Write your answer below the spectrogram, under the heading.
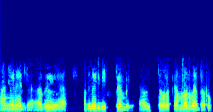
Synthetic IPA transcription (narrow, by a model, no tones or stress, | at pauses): ɐŋːɐnejɐlːɐ̰ɐ̰ðɨ | ɐðinoɾuʋist̪ːɨuɳɖɨ̰aːʋist̪ːɐʋɐɭɐkːenɐmːɐɭoːɳːɨʋed̪ɐrṵm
